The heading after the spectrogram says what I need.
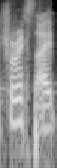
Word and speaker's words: Farisai: Uh, we used to say Farisai, but yeah, absolutely.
